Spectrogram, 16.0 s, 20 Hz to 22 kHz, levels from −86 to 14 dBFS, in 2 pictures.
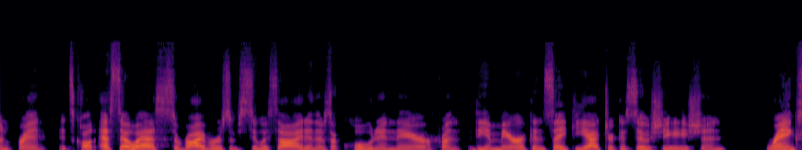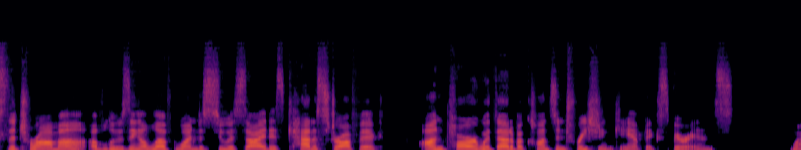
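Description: A short recording of speech, and there's nothing technically wrong to point out anywhere in it.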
